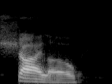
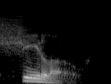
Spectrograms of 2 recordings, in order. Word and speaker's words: Shiloh: I hate to tell you, folks, it's not pronounced Shiloh. In Hebrew, it's Shiloh. Shiloh sounds more euphonic, I give you that. But it's the proper Hebrew pronunciation is Shiloh.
